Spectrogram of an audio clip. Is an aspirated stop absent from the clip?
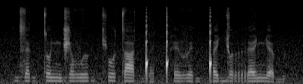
no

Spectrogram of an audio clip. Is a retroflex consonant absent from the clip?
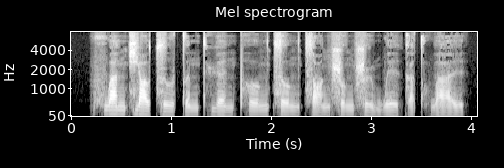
no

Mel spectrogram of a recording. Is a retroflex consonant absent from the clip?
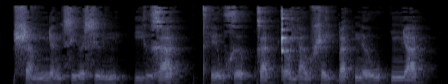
no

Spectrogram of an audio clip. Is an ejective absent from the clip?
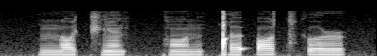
no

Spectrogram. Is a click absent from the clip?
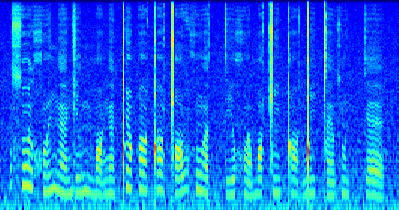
no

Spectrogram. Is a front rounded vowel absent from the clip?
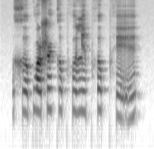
yes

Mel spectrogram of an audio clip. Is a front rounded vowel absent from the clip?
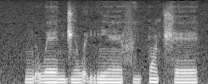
yes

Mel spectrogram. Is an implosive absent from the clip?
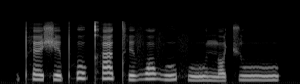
yes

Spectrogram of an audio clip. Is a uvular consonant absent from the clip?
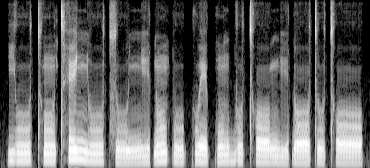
yes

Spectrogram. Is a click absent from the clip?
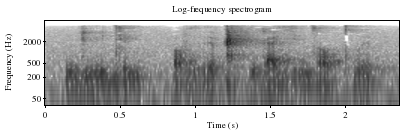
no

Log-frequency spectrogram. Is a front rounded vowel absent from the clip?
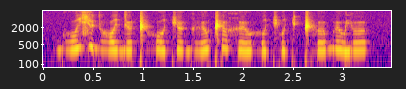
no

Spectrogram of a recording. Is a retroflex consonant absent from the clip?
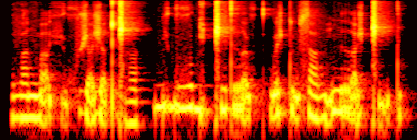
yes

